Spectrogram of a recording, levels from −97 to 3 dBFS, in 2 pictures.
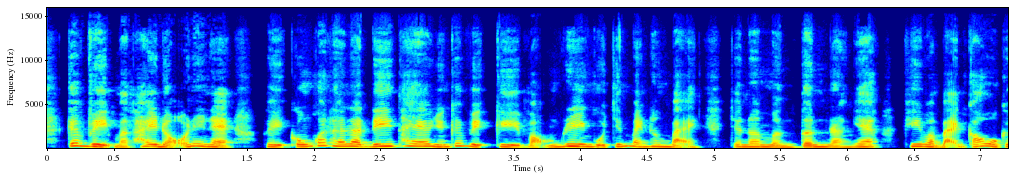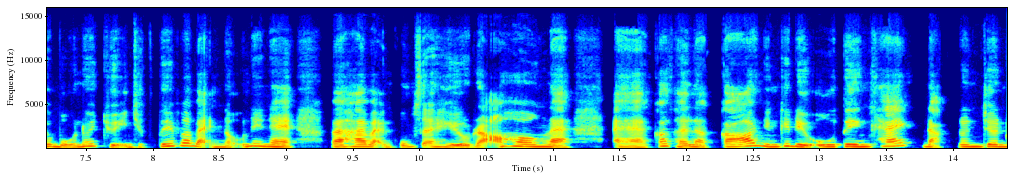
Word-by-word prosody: cái 300 - +2
việc 240 -7 +4
mà 185 - -3
thay 230 +2 +1
đổi 215 +1 0
này 255 -1 0
nè, 185 -6 +1 0.3
thì 205 -2 +2
cũng 225 +2 0
có 335 +3 -2
thể 250 -4 0
là 250 -2 +4
đi 240 +3 +2
theo 260 -3 +1
những 215 -3 +1
cái 290 +6 -3
việc 210 -6 0
kỳ 200 -5 +1
vọng 180 +2 -4
riêng 240 -1 +4
của 190 -2 0
chính 235 +3 -2
bản 220 -4 -1
thân 215 -1 0
bạn. 190 - -1 0.3
Cho 205 - -3
nên 200 0 +1
mình 165 -5 -2
tin 200 +1 +2
rằng 175 -3 -3
nha, 195 +1 0 0.2
khi 245 0 0
mà 215 - +3
bạn 215 - -2
có 230 +4 -1
một 265 - +2
cái 225 +3 -3
buổi 185 -4 -1
nói 255 +3 -1
chuyện 190 - -3
trực 155 -1 -14
tiếp 255 +4 +1
với 310 - +2
bạn 175 -8 -1
nữ 155 - -4
này 265 -2 -1
nè, 205 -5 +3 0.3
và 200 -1 +5
hai 215 +1 +3
bạn 185 -6 -1
cũng 185 +4 -6
sẽ 185 -2 -2
hiểu 190 -1 +1
rõ 180 - +2
hơn 230 -4 +2
là, 180 -5 +3 0.3
à, 165 -6 -2
có 265 +1 -1
thể 200 -6 -2
là 195 -3 0
có 220 +6 +4
những 240 -9 0
cái 265 - -1
điều 220 -4 +3
ưu 210 +1 +1
tiên 220 -1 +5
khác 265 +7 0
đặt 195 -4 -3
lên 220 0 +2
trên 220 -2 +2
215 Hz, 290 wpm, -20 LUFS, 195-240 Hz, 0.3 s, và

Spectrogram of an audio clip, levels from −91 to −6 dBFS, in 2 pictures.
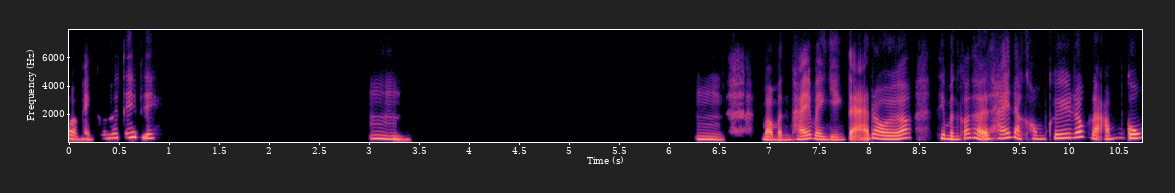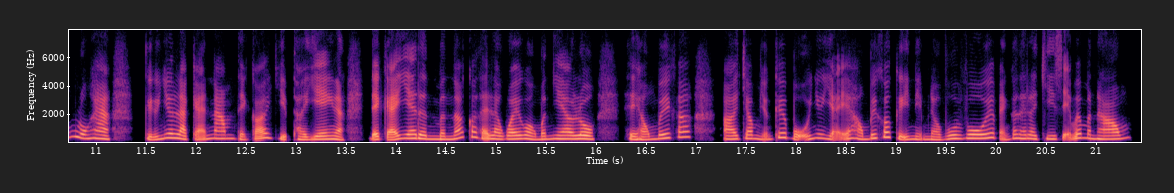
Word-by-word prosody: Mà 250 - +2
bạn 210 -1 -6
cứ 260 - -19
nói 305 +2 -1
tiếp 330 +3 +2
đi. 285 -1 0 2.2
Ừm. 225 -5 -2 2.8
Ừm. 210 -4 -1 0.4
Mà 195 -4 +3
mình 180 0 -4
thấy 220 +5 +2
bạn 210 -6 0
diễn 180 +2 -4
tả - - 0
thôi 235 -5 +4
á, 290 +4 +3 0.3
thì 270 - 0
mình 225 -4 +1
có 285 +7 -1
thể 240 -7 +3
thấy 280 +5 +1
là 305 -5 0
không 245 -1 -5
khí 285 +4 +1
rất 360 -1 +1
là 245 - +2
ấm 270 +7 -5
cúng 290 +5 +4
luôn 280 -5 +1
ha. 260 -4 +2 0.3
Kiểu 195 +1 -1
như 305 +6 +1
là, 265 -5 +4
cả 220 - -2
năm 260 +1 -1
thì 195 - -3
có 310 +11 0
dịp - - -3
thời 190 -2 -1
gian 215 +2 +3
nè, 205 -3 +2 0.2
để 195 - +3
cả 180 -3 +2
gia 275 +7 +3
đình 240 -5 +2
mình 215 0 +1
á 280 +6 +1
có 365 - -1
thể - - +1
là 235 -2 +2
quây 235 +1 +3
quần 235 -5 +1
bên 215 +2 -1
nhau 245 -1 +3
luôn. 240 -1 +5 0.3
Thì 200 - +1
hổng 195 +2 0
biết 280 +5 0
á, 365 +1 0 0.3
ờ, 230 0 +2
trong 255 +1 -2
những 215 -1 -5
cái 330 +8 0
buổi 225 - -1
như 285 +2 -4
vậy 220 - -2
á, 270 - -1
hổng 220 -5 -2
biết 280 - 0
có 360 - +4
kỷ 205 - -2
niệm 210 -1 -3
nào 190 -2 -1
vui 255 +6 0
vui 275 +1 +4
á, 320 - +2
bạn - - -5
có 275 - -1
thể 265 - +1
là 255 -2 +1
chia 230 0 -3
sẻ - - -4
với 295 - +1
mình 280 -4 -3
hông? 235 +3 +2
245 Hz, 240 wpm, -23 LUFS, 215-275 Hz, 2.8 s, luôn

